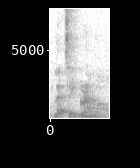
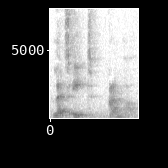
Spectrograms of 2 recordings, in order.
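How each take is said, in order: First: There is no pause before Grandma. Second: There is a pause before Grandma.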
